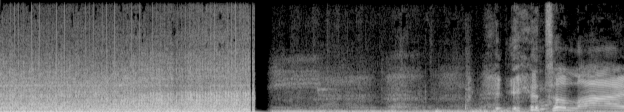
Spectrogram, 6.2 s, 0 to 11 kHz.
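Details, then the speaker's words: Case 188D diesel tractor after restoration and injection pump removal and refit: clatters along at a steady, even beat for a couple of seconds before cutting out. Healthy running, with good oil pressure and water temperature after a four-mile trip. "it's alive it runs it runs it runs good everything sounds good everything's working good"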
